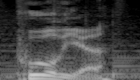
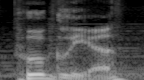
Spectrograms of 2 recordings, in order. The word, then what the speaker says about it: Puglia: Puglia, pronounced Puglia, not Puglia, we beg you, has long been Italy's quieter, sun-soaked cousin.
